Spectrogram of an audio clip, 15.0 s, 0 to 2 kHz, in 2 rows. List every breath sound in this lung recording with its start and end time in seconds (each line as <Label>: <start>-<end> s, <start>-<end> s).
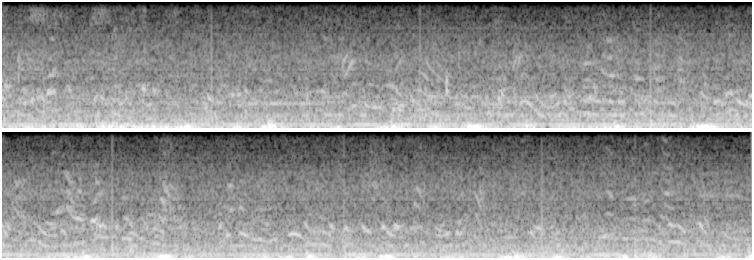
Inhalation: 3.80-4.64 s, 6.13-6.91 s, 8.25-9.03 s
